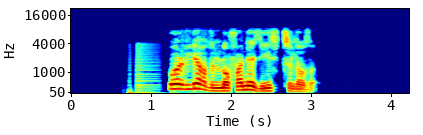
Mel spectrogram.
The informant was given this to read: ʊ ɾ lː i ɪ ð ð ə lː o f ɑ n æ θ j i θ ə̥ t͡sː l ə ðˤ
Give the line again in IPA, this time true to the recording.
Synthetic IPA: ʊ ɾ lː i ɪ ʁ ð ə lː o f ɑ n æ ð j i θ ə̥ t͡sː l ə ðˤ

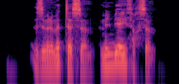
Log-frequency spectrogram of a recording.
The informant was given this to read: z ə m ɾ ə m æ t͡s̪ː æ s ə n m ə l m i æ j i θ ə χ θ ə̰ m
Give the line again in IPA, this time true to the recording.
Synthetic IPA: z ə m ɾ ə m æ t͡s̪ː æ s ə m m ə l m i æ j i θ ə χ s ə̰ m

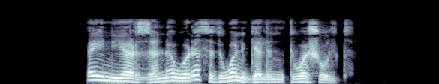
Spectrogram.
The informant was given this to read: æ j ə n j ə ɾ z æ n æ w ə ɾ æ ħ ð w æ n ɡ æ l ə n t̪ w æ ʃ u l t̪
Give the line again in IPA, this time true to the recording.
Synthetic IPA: æ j ə n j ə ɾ z æ n æ w ə ɾ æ θ ð w æ n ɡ æ l ə n t̪ w æ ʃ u l t̪

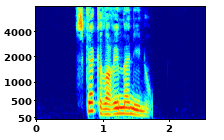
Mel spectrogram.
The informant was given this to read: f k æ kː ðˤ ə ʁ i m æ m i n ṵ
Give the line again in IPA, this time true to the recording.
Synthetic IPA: s k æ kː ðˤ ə ʁ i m æ n i n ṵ

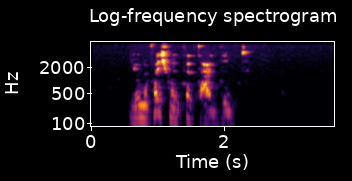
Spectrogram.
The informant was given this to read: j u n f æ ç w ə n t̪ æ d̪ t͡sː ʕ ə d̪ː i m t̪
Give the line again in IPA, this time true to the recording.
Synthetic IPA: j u n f æ ç w ə n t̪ æ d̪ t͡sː ʕ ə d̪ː i m t̪

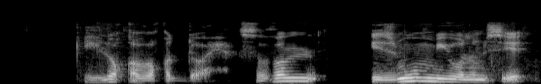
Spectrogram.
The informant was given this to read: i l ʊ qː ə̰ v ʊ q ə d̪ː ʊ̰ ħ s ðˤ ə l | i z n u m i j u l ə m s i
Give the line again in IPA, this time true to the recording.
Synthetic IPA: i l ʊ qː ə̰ v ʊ q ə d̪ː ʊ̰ ħ s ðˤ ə l | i z m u m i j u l ə m s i

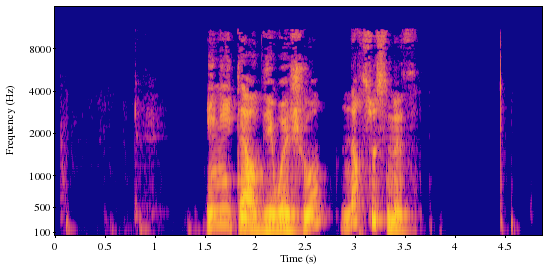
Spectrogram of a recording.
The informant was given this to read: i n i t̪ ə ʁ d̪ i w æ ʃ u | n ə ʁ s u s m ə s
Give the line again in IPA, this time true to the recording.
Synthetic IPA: i n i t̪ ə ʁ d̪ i w æ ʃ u | n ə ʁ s u s m ə θ

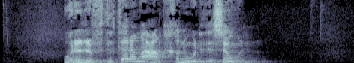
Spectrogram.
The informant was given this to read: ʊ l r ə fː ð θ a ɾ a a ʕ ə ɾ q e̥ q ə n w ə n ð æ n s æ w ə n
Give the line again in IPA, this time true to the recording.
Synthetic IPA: ʊ ɾ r ə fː ð θ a ɾ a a ʕ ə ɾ q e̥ q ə n w ə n ð æ s æ w ə n

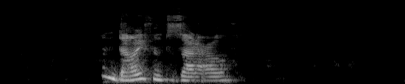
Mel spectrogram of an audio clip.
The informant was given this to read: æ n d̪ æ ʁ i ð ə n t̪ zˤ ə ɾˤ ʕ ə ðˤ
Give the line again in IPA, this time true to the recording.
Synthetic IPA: æ n d̪ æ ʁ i θ ə n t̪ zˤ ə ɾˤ ʕ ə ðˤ

